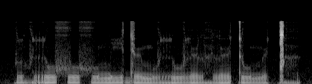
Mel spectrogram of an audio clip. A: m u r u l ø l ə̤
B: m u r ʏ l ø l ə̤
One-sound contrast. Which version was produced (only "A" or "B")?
A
